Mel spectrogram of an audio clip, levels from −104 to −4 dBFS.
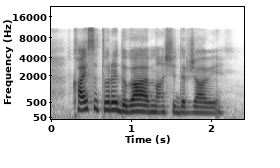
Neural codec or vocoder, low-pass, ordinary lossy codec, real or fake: codec, 24 kHz, 1.2 kbps, DualCodec; 10.8 kHz; none; fake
